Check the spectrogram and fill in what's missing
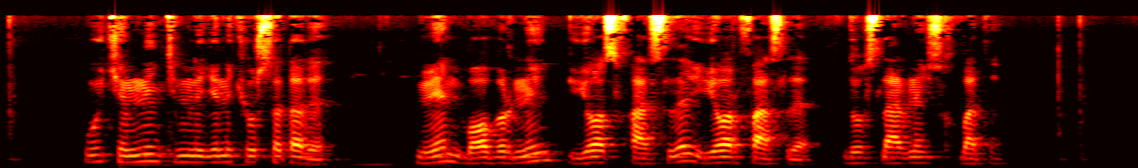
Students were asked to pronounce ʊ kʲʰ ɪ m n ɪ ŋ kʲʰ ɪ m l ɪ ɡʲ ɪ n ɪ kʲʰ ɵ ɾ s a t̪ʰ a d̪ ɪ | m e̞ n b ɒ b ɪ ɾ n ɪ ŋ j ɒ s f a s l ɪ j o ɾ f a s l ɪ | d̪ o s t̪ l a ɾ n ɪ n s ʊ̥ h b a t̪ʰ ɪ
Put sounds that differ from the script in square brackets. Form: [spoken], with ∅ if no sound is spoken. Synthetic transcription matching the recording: ʊ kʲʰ ɪ m n ɪ ŋ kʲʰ ɪ m l ɪ ɡʲ ɪ n ɪ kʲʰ ɵ ɾ s a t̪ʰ a d̪ ɪ | m e̞ n b ɒ b ɪ ɾ n ɪ ŋ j ɒ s f a s l ɪ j [ɒ] ɾ f a s l ɪ | d̪ o s t̪ l a ɾ n ɪ [ŋ] s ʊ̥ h b a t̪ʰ ɪ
